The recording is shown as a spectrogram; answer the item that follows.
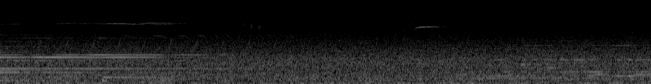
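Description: Soft background music fading out over the first two seconds, leaving a steady faint rushing noise with two brief high chirps.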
